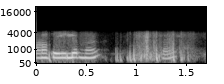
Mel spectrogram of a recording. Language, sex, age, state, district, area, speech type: Odia, female, 18-30, Odisha, Ganjam, urban, conversation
